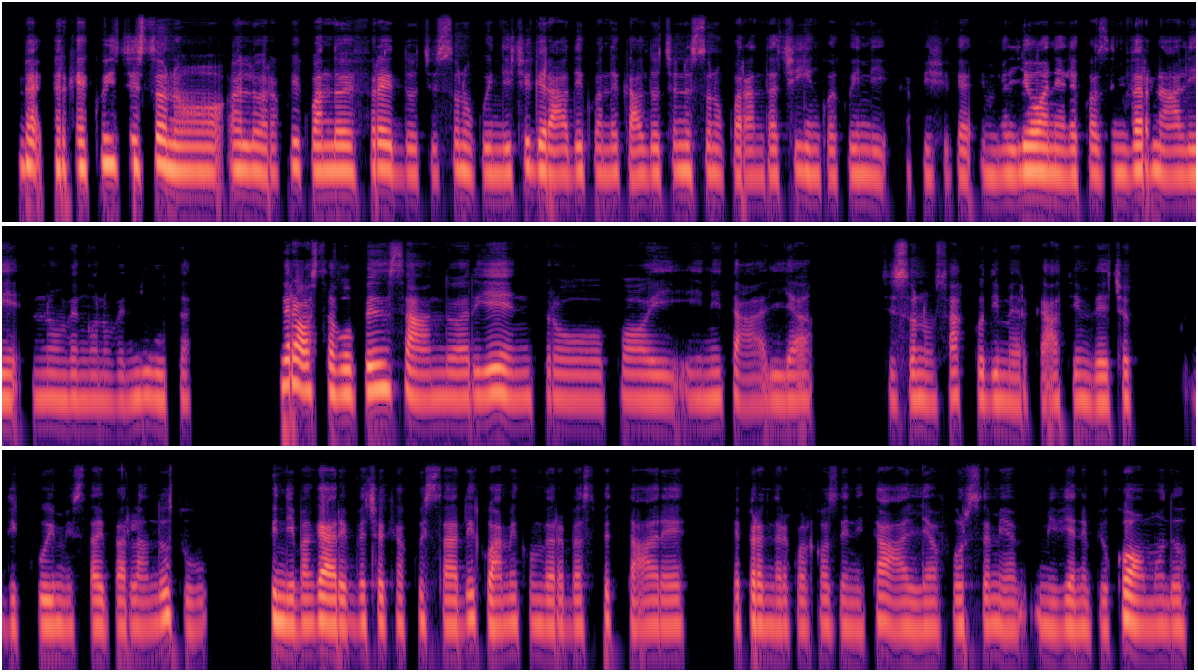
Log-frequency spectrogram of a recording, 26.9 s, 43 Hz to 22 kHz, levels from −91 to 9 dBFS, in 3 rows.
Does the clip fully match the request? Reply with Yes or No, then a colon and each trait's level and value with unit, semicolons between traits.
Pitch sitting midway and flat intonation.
Yes: medium, 170 Hz; narrow, 2.1 semitones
